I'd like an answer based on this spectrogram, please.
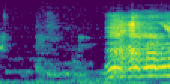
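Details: Goat bleat from a first-time mother being taught to nurse her kid: after faint murmurs, one short, nasal, wavering bleat in the final half second.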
